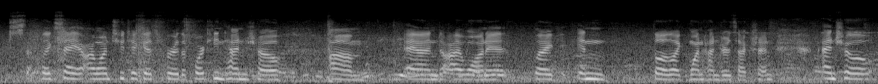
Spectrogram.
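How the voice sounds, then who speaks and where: High-voiced woman vlogging over loud street noise. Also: steady tone, a little slow. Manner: informal, thinking aloud. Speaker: travel vlogger. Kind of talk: casual travel vlog, chatting to camera. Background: traffic and outdoor city ambience.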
